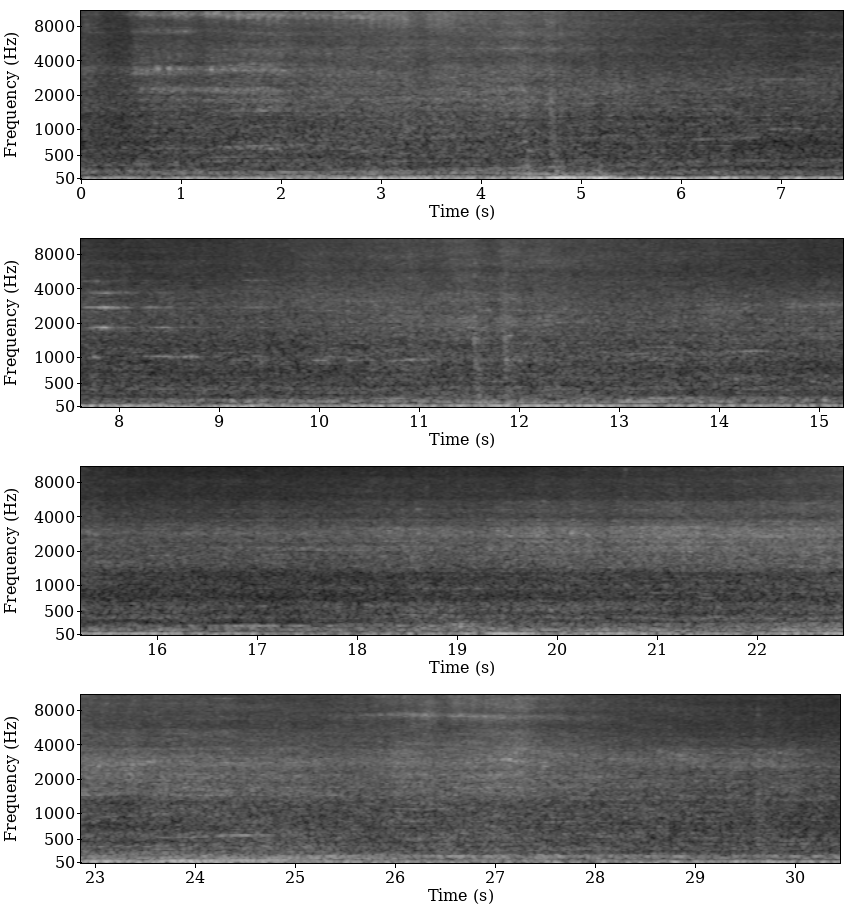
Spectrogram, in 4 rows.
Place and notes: Koluszki, Poland - viaduct
Under the viaduct, 3rd World Listening Day.
18 July 2012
